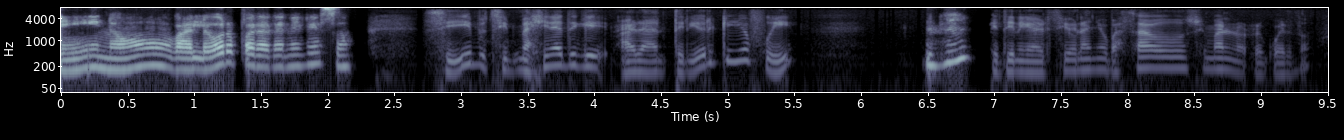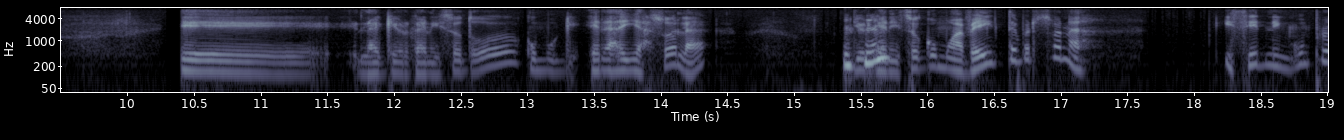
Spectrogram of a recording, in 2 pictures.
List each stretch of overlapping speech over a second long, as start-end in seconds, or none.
none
